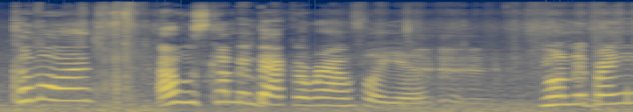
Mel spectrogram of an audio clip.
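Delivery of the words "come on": high, coaxing call to come over. Real, not acted. Calling someone over to the car, high coaxing voice.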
